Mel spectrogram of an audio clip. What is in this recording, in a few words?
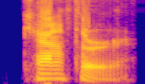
"Cathar", American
